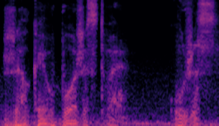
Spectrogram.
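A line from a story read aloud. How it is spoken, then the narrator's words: Self-loathing whisper. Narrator (Russian): шептал, продолжая ненавидеть себя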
